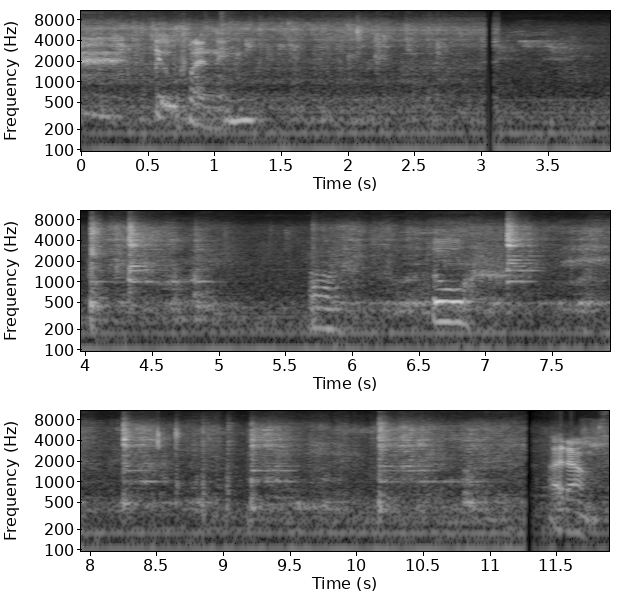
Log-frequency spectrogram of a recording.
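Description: Metal utensils scrape and clink against a pan while ginger and garlic paste is stirred, irregular clattering strokes over a steady hum, with people talking throughout.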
